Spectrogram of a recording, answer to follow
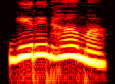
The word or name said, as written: ಗರುತ್ಮ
